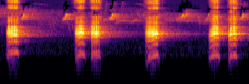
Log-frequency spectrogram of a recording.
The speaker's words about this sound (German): Es blieb eine Zeit lang ganz still. Dann klang ein rauer, rissiger Krähenruf durch die Luft von hoch oben.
